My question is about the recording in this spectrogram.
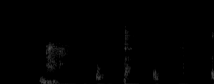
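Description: Near silence: one faint short sound about half a second in, then a few faint, brief clicks.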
